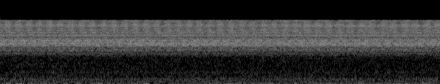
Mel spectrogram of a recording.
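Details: Noisy Graptopsaltria nigrofuscata, the large brown cicada, giving a continuous high, dry sizzle that holds an even level from start to finish without breaks; nothing else stands out.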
